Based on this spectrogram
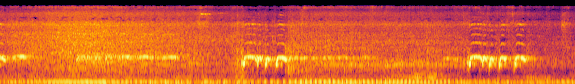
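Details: Zebra dove singing in the lively 'ngowar' style, meant to raise breeding desire in other zebra doves: two short bursts of rapid, trilled cooing notes, with long steady hum between. Low rumbling engine-like drone throughout.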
